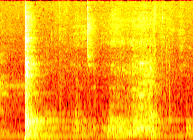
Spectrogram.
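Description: A small can is opened with one sharp, loud crack, followed by a faint click and a soft hissing, rasping fizz that trails off. No one speaks.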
